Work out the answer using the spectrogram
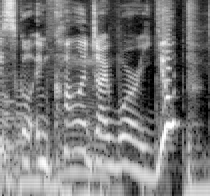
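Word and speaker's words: Joop: In college, I wore Yoop. Yope. That's with a silent J, or a J is okay.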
